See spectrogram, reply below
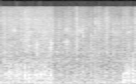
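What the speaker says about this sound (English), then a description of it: "Let's drain our pasta." Hot water from cooked pasta gushes steadily into a strainer in a kitchen, a continuous splashing rush that stays even throughout with no speech.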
